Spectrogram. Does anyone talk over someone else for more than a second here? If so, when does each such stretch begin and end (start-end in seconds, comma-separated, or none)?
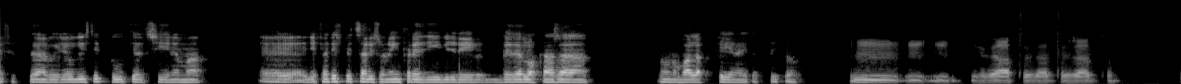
none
